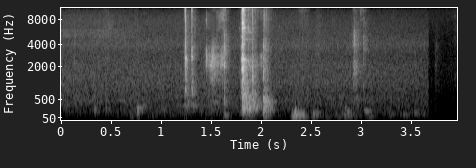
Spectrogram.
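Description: A door latch clicks open.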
